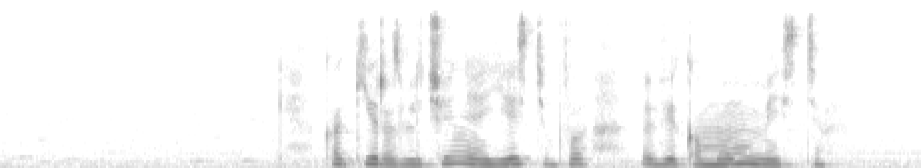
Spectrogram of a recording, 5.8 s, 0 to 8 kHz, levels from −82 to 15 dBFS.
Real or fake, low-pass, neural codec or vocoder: real; 7.2 kHz; none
